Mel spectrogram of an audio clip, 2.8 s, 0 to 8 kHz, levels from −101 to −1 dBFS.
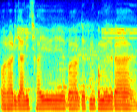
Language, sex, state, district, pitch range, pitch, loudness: Hindi, male, Punjab, Pathankot, 105-110 Hz, 110 Hz, -17 LUFS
